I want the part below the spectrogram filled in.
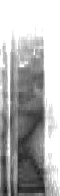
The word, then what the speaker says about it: acai: Yeah, a kai. A C A I. Uh, it's pronounced acai.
